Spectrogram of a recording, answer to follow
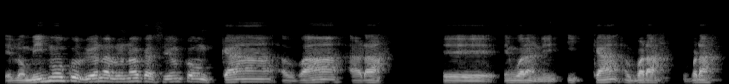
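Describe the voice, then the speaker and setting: A man's voice: on the low side, lo-fi sound. A man with a Paraguayan Spanish accent teaching a Guarani class over a video call, patiently sounding out syllables one by one. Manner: patient, spells out syllables slowly. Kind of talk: online language lesson.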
